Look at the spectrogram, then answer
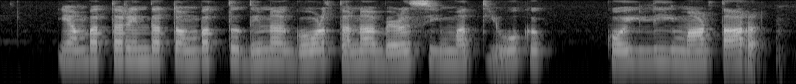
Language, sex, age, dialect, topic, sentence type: Kannada, female, 25-30, Northeastern, agriculture, statement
